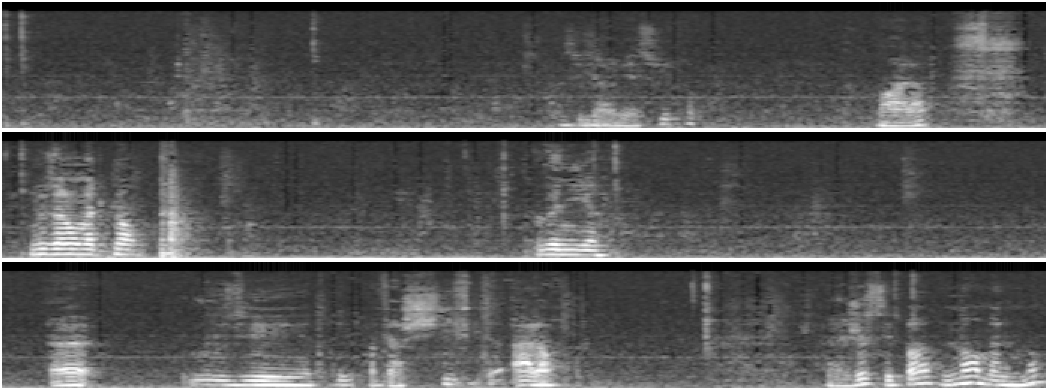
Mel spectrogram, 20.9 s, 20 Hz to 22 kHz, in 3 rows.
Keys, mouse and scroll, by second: 2.1 middle click, 2.9-4.0 middle drag, 11.0-12.7 drag.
